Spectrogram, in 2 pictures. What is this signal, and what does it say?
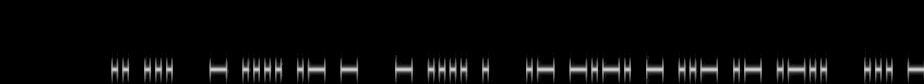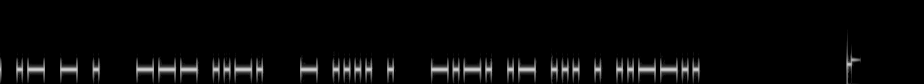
Morse code, heard as a keyed tone, about 22 wpm, 700 Hz. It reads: IS THAT THE ACTUAL STATE OF THE CASE?
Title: Sentences from Top 1000 Words - Review Part 5 - 22wpm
